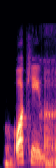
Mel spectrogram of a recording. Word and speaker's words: Joaquin: Joaquin, yes.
